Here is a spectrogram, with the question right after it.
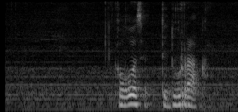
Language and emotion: Russian, angry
